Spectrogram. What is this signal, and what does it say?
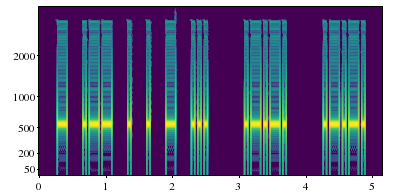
Morse code, heard as a keyed tone, about 25 wpm, spaced as for 20 wpm, 550 Hz. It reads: TWEETS <AR> <AR>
